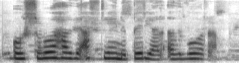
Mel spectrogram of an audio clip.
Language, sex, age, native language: Icelandic, female, 13, Icelandic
